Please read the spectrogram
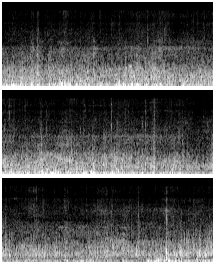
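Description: Wind rumbling on a phone microphone over the steady rolling of inline skate wheels on pavement, with a few faint clicks.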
